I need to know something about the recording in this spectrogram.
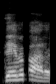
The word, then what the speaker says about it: Dave Amato: Dave Amato. Is that correct? Dave Amato.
